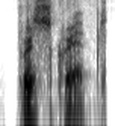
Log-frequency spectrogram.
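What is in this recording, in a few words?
"prescript", American English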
